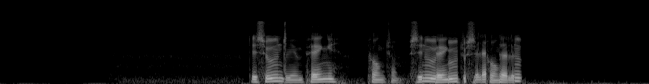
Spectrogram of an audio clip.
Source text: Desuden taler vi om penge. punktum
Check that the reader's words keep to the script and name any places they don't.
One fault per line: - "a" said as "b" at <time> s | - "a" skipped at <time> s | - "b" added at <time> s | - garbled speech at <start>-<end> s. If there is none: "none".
- "taler" skipped at 2.8 s
- garbled speech at 4.1-5.2 s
